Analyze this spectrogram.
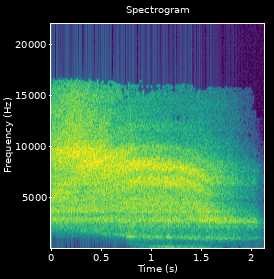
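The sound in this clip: A deep exhale during a breathing exercise: a steady, breathy hiss that holds for about two seconds, then fades away at the end, with no talking.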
